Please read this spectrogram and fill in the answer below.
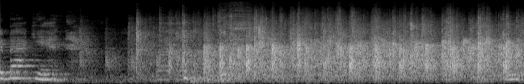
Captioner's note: applause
